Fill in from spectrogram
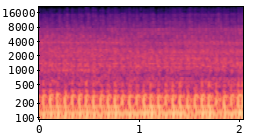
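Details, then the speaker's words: CFMOTO 400 ATV single, first start after rebuilding a blown-up engine, with a coolant leak: fast, steady idle with an even clatter; owner thinks idle is a little high, adjustable by a set screw with a jam nut. "Hey, man. Idle's a little high, I think, but maybe idle."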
